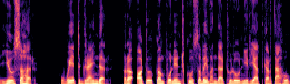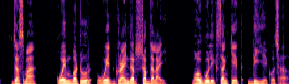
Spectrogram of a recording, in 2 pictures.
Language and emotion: Nepali, neutral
